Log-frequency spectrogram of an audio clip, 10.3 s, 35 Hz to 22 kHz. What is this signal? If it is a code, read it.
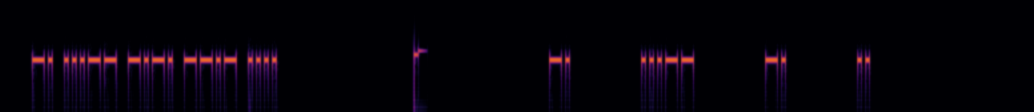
Morse code, heard as a keyed tone, about 32 wpm, spaced as for 17 wpm, 700 Hz. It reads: N3CQH N3NI
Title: USA Call Signs - 6x Character Spacing - 30wpm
